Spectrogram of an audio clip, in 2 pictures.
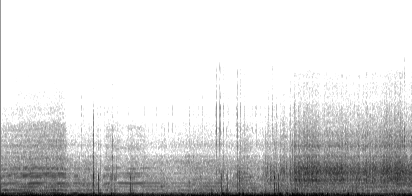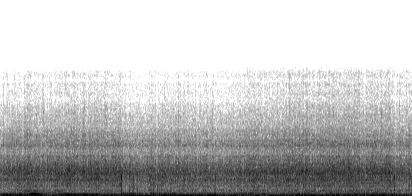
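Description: Honda CRX engine under hard acceleration on an autocross course, its revs climbing, dropping back and climbing again, with heavy wind buffeting on an outside-mounted microphone. There are a few sharp clicks in the first seconds, and a steadier rushing hiss builds from about four seconds in as speed rises.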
